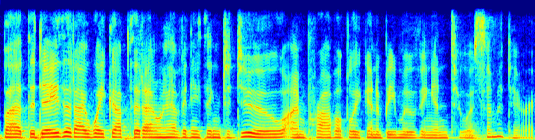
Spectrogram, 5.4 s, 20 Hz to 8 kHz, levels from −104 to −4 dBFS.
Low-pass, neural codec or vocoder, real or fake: 7.2 kHz; codec, 16 kHz, 16 kbps, FreqCodec, larger model; fake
